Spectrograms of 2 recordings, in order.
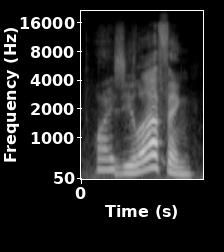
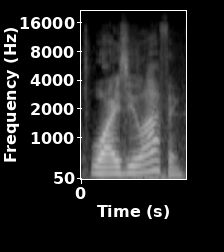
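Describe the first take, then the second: First: Voice crack. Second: Said in the usual way. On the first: Retold or imitated. Confused teen retelling dad's reaction, voice cracking. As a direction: voice cracks on "laughing?" mid-question. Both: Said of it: "That was a nice voice crack as well".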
